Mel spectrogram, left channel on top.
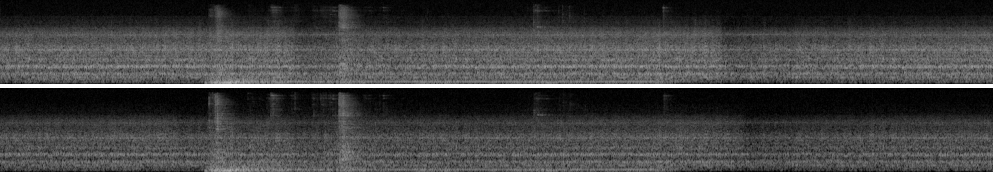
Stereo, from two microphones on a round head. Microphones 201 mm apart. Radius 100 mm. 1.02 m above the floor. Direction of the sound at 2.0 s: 35° right (ahead or behind).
